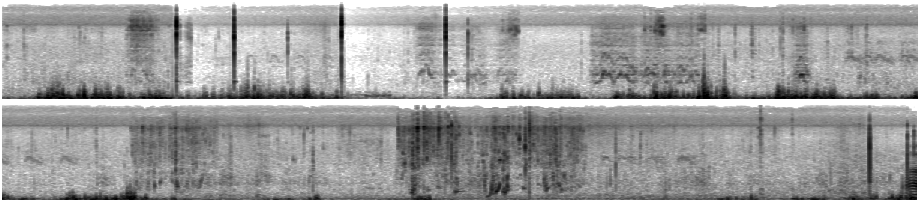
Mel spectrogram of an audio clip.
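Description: A hooked largemouth bass splashing and thrashing at the shoreline as it is landed, among irregular low bumps of handling.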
